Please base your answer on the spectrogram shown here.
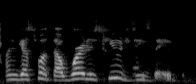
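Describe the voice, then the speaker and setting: A woman's voice: fairly high pitch, normal speed, fairly bright tone, slight background noise, rough recording. A woman speaking emphatically in a motivational conversation as an interview guest, repeating phrases to drive points home. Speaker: financial services entrepreneur, interview guest.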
